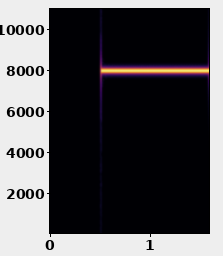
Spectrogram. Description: this is just somthing i just threw togeather my frined mooestofall....yes the ringing is the noise u want to hear...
